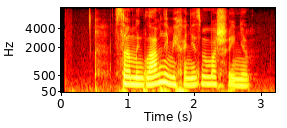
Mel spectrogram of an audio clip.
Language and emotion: Russian, neutral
